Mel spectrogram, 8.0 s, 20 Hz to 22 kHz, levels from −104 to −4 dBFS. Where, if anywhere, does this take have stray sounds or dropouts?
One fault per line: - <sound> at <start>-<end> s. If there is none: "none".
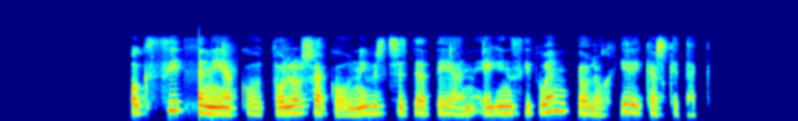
- dropout at 1.8-2.0 s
